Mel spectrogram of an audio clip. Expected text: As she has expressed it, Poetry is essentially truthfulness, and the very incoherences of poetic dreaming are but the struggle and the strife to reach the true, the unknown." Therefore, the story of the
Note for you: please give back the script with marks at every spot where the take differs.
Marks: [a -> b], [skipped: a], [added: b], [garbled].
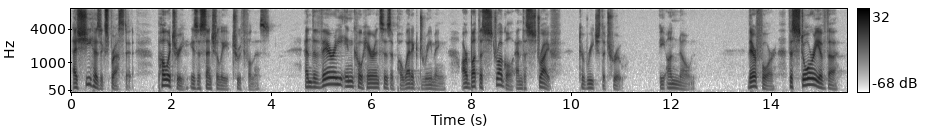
As she has expressed it, Poetry is essentially truthfulness, and the very incoherences of poetic dreaming are but the struggle and the strife to reach the true, the unknown." Therefore, the story of the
